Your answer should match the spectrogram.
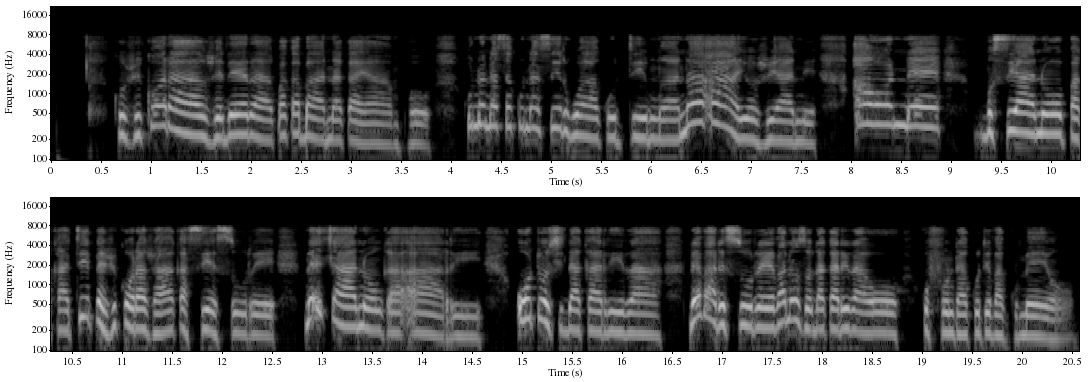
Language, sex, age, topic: Ndau, male, 36-49, education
